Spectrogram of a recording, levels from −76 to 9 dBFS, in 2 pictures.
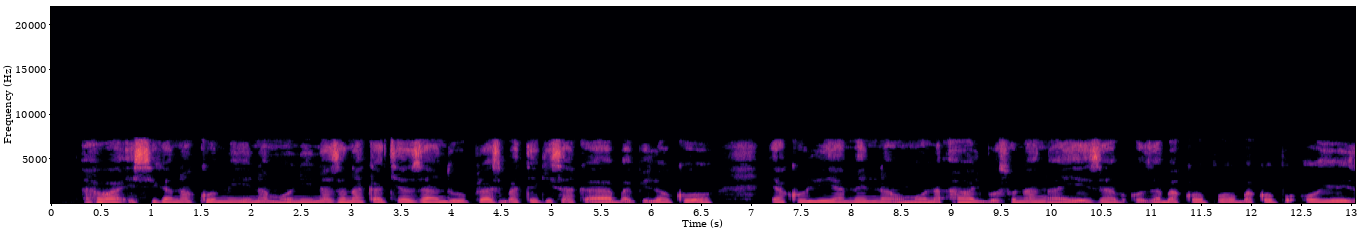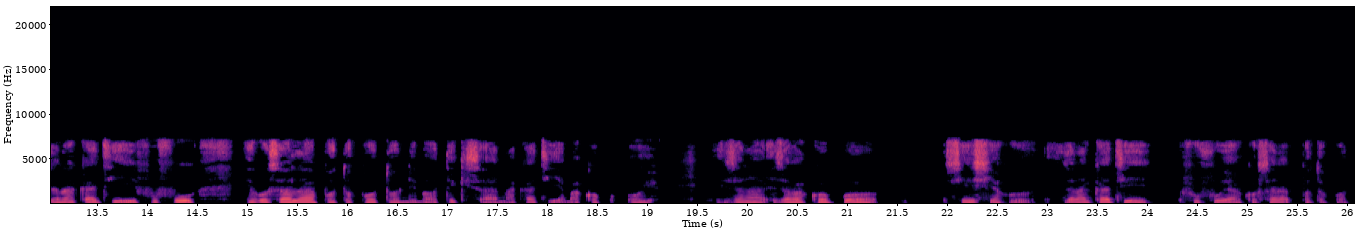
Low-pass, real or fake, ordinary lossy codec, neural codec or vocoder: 7.2 kHz; real; MP3, 48 kbps; none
